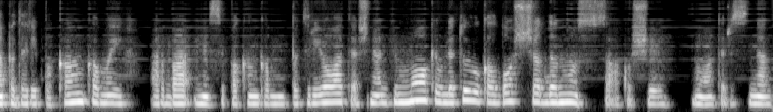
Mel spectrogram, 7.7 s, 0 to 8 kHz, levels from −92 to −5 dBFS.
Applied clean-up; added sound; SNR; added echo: neural mask model DeepFilterNet 3.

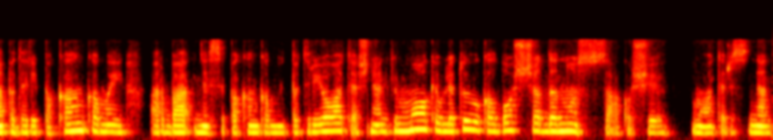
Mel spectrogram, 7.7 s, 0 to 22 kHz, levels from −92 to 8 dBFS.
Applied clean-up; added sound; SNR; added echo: none; none; none; none.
